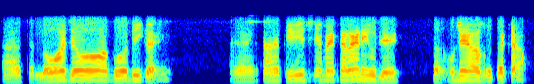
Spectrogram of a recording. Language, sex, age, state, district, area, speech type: Sindhi, male, 60+, Gujarat, Junagadh, rural, conversation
